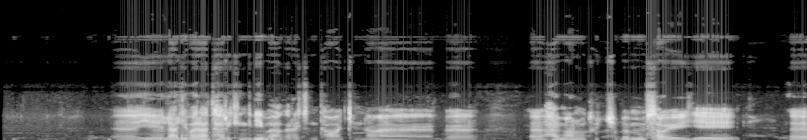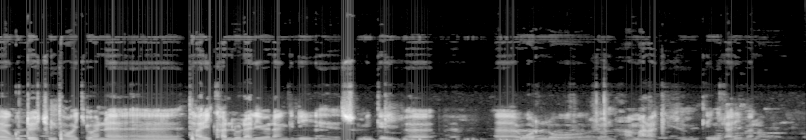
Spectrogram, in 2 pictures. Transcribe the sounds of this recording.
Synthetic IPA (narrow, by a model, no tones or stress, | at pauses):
jɛlaliβalat̪ʰaɾikɨŋɡɨd̪ibəhaɡəɾat͡ʃːɪnt̪ʰawakʼnːabə | hajmano̞t̪ʰo̞t͡ʃːbəmɨfsawijɛ | ɡud̪ːajwo̞t͡ʃːɪnt̪ʰawakʼjɛho̞nət̪ʰaɾikʰalːulaliβalaɨŋɡɨd̪ihsːujɛmːiɡːəɲːbə | wɔlːo̞zo̞namaɾakʰəfɛmːiɡːəɲːlaliβala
